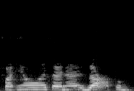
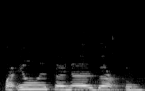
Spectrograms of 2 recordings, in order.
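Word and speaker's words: فإن تنازعتم: Hukum bacanya adalah ikhfa. Alasannya nun sukun bertemu huruf ta. Ya. Masih ingat apa aja huruf ikhfa? ada 15. Apabila nun mati atau tanwin bertemu salah satu hukum, salah satu huruf yang 15 dari huruf ikhfa, maka dia dibacanya samar-samar. Fa'il tanaza'tum, seperti itu ya.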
